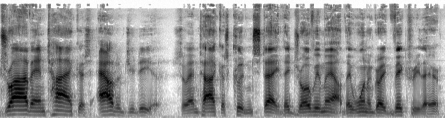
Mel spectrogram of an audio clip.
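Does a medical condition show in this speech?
No.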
